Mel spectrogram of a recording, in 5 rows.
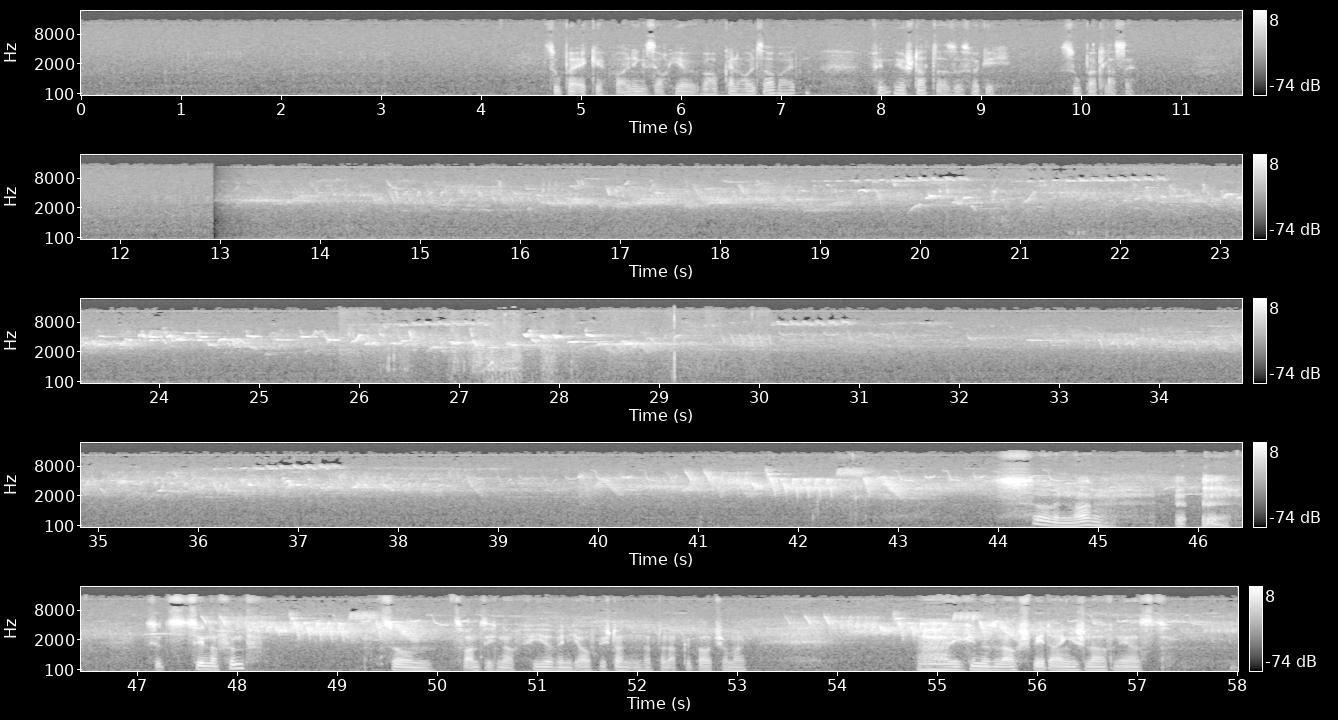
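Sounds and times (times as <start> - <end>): songbirds chirping: 0.0 - 58.0.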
